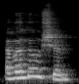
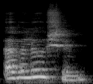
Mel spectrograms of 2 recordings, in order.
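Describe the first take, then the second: The two takes are said the same way.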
